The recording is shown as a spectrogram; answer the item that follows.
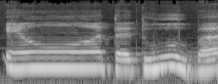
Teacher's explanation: یہ ہے تا زبر تا اور یہ ہے تا پیش واو تو، ایک چھوٹا اور ایک لمبا۔ لمبا واو مدہ کی وجہ سے ہے کیونکہ آگے واو آ گیا ہے، تو اس کو ہم پڑھیں گے تتوبا الی اللہ۔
